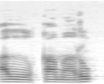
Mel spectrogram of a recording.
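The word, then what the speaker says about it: القمر: So in the rest of the words, the lam is pronounced, and the lam and the letter next to lam both are pronounced. If you see here, if we have a word qamarun, if we add al and qamar, it becomes al qamaru. The sound of lam is also produced.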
